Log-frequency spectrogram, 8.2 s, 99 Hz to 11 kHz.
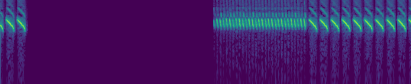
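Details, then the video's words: European greenfinch song from a clean tutor CD for training captive greenfinches, 2020/2021: a short burst of rapid downslurred notes, a long silence, then a fast buzzy trill that gives way to evenly spaced slurred whistles. "Nuevo CD limpio para educar verderones 2020/2021"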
